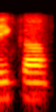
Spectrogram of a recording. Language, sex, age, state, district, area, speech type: Sindhi, male, 30-45, Madhya Pradesh, Katni, urban, conversation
